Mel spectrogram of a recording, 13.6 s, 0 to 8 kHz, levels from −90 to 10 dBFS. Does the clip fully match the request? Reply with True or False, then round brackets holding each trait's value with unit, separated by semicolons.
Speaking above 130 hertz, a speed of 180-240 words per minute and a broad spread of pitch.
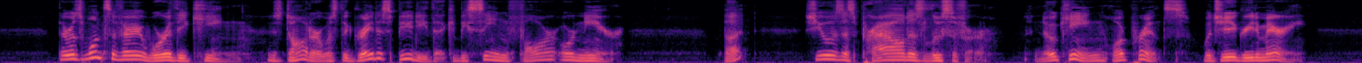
False (140 Hz; 165 wpm; 5.8 semitones)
